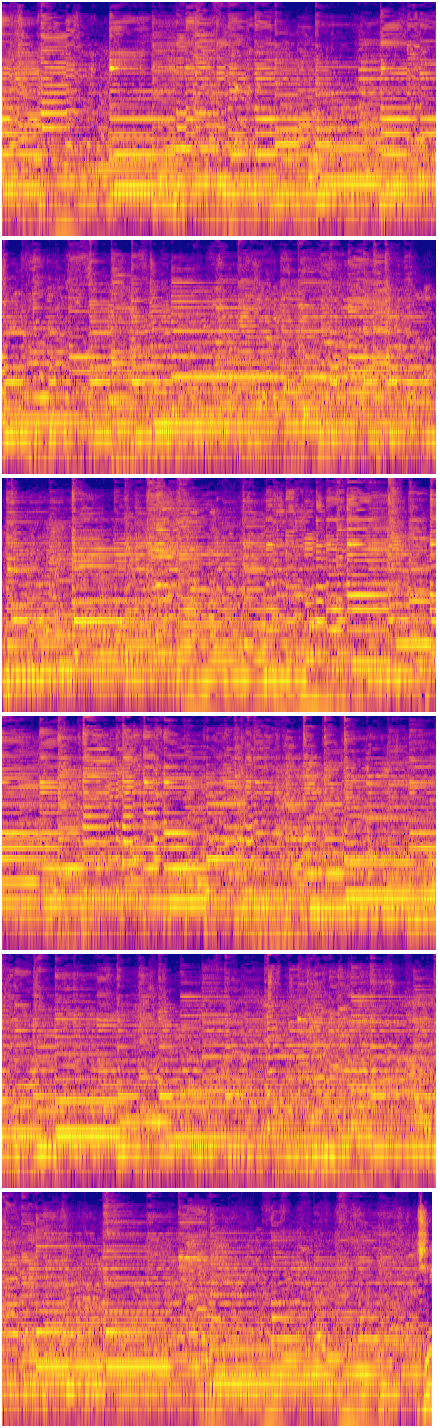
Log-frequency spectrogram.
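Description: Instrumental introduction to a traditional Turkish song played on a bağlama (long-necked saz lute) and an acoustic guitar: a plucked saz melody over steady guitar accompaniment, without a pause.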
